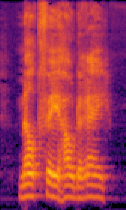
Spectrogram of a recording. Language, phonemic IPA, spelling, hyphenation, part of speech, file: Dutch, /ˈmɛlk.feː.ɦɑu̯.dəˌrɛi̯/, melkveehouderij, melk‧vee‧hou‧de‧rij, noun, Nl-melkveehouderij.ogg
- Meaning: 1. dairy husbandry, milk husbandry 2. dairy farm, milk farm (farm where animals are raised for their milk)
